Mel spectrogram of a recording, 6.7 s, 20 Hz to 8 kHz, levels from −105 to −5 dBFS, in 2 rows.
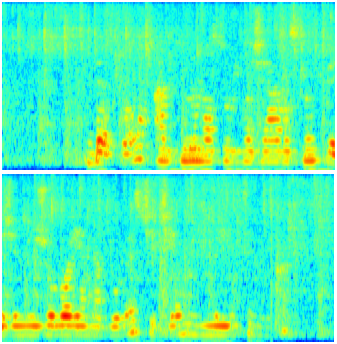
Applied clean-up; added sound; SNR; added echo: none; Rain; 13 dB; reverberation time 0.2 s.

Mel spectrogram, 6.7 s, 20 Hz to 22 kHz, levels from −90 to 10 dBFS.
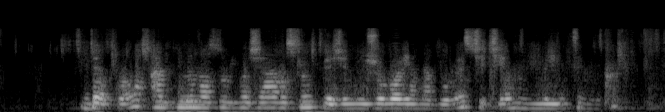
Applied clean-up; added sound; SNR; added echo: neural separator model SepFormer DNS4.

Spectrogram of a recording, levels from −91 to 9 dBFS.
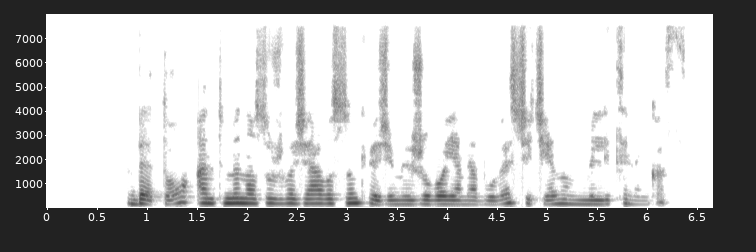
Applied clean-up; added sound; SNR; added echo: none; none; none; none.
